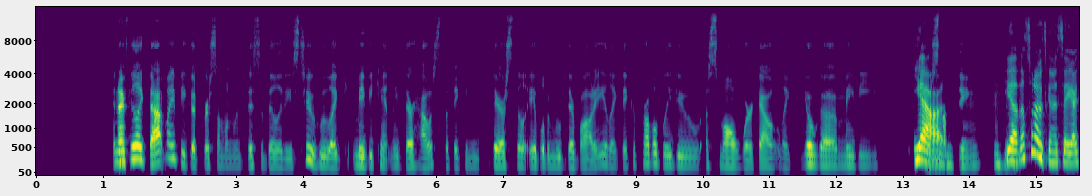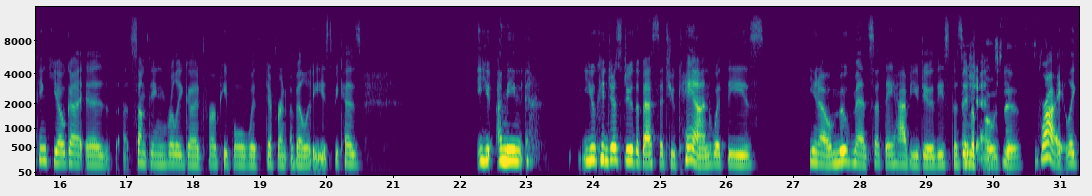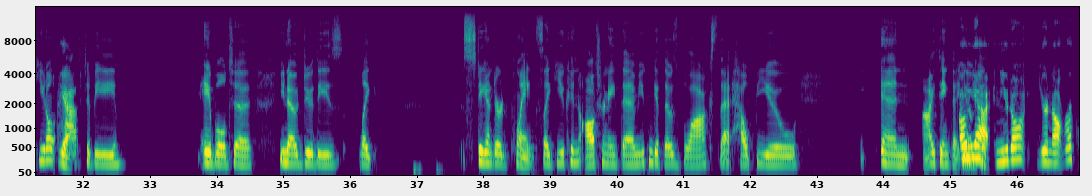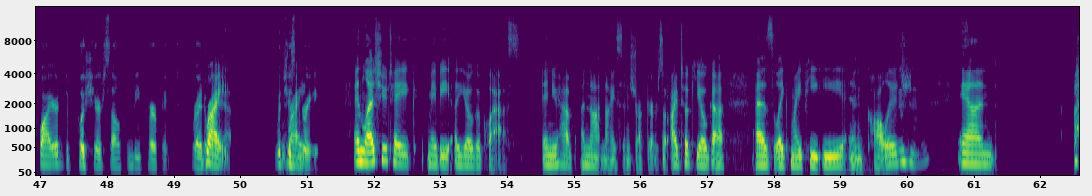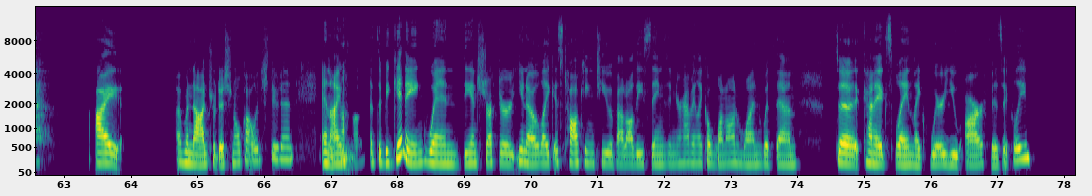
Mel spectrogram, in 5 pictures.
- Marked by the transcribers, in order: sigh; tapping; sigh
- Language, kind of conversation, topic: English, unstructured, How can I make my gym welcoming to people with different abilities?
